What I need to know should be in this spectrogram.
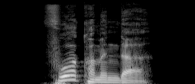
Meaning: inflection of vorkommend: 1. strong/mixed nominative masculine singular 2. strong genitive/dative feminine singular 3. strong genitive plural
- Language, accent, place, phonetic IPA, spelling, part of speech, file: German, Germany, Berlin, [ˈfoːɐ̯ˌkɔməndɐ], vorkommender, adjective, De-vorkommender.ogg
